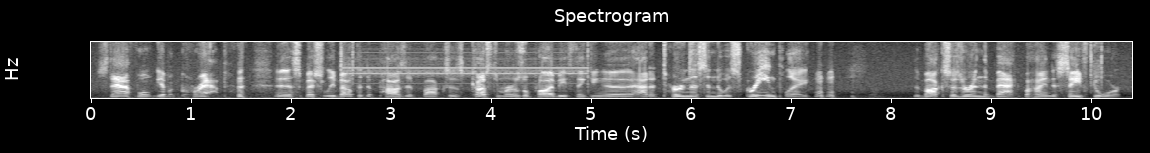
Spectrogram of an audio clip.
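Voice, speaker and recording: An actor playing a snarky, awkward middle-aged American criminal planner in a video game, rambling in a sardonic, nasal way. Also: male voice, mid-range voice, expressive, normal speed, rough recording. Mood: wry briefing. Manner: rambling, sardonic, awkward muttered asides and chuckles. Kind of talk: video game cutscene dialogue. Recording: loud car engine and road noise.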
